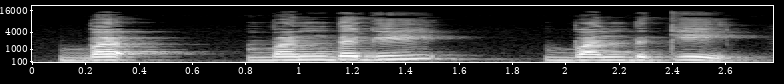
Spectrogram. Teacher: गै की जगह क्या दे दिया इसने, कै दे दिया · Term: अघोषीकरण की प्रवृत्ति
